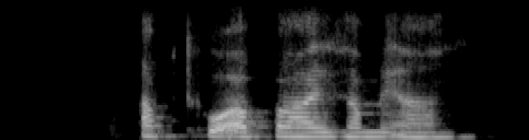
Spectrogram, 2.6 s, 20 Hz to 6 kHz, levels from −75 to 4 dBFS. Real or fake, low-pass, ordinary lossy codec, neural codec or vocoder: real; 5.4 kHz; Opus, 16 kbps; none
